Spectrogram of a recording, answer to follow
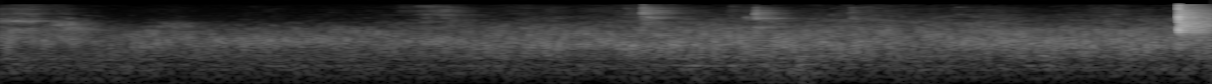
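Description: Faint steady room noise with a few short, light strokes of a marker on a whiteboard, and a sharp click near the end.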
